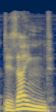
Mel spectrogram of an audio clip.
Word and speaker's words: designed: Porque design no acaba ni en T, ni en D, ni en un sonido de T, ni en un sonido de D, ¿eh? Designed, por lo cual no pronunciamos ed, is designed.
